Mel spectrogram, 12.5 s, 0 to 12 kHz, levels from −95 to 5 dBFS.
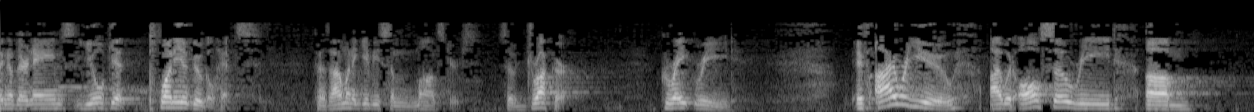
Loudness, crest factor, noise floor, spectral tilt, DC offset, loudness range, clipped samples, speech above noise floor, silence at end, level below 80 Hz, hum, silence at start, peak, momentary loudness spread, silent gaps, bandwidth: -25 LUFS; 20 dB; -61 dBFS; -7.5 dB/octave; under 0.1%; 8 LU; under 0.1%; 37 dB; 0.6 s; -72 dBFS; none; 0 s; -6 dBFS; 20 LU; none; 6 kHz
